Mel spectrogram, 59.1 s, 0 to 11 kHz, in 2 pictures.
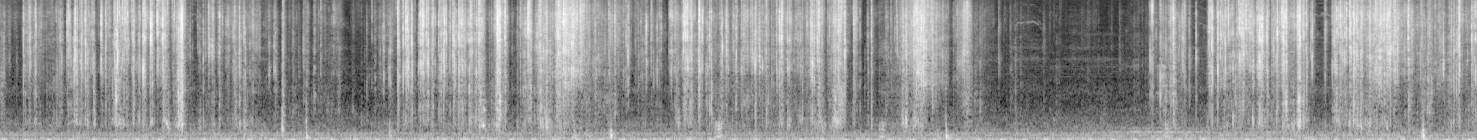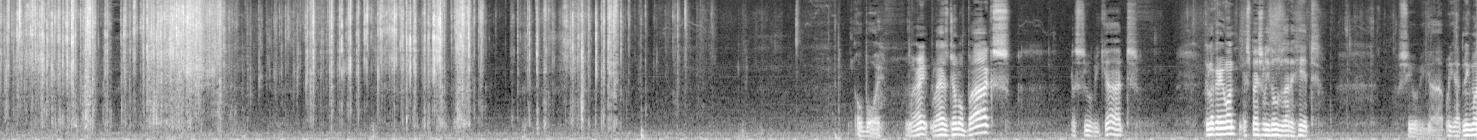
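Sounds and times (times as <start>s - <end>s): plastic wrappers crinkling: 0.0s - 20.1s, 22.9s - 43.8s.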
